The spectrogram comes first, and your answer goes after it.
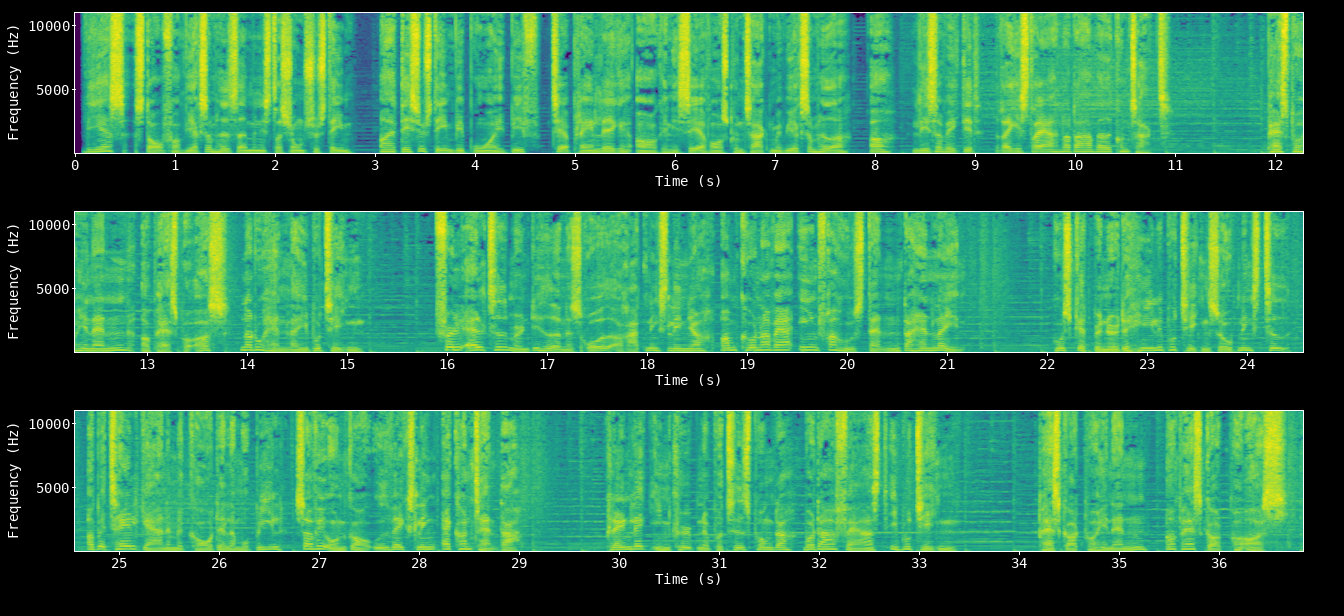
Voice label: Danish male, Cool Warm Engaging Voice; demoreel 2025

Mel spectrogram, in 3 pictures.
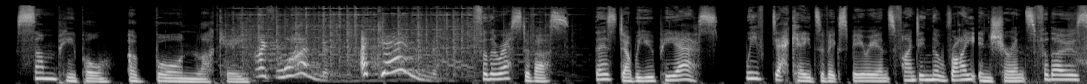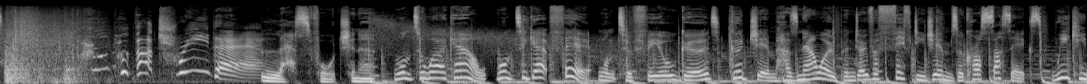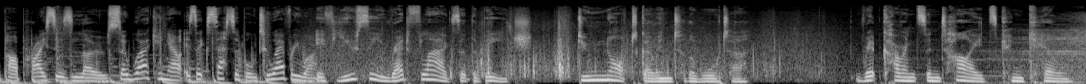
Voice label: commercial, British Bright Voiceover

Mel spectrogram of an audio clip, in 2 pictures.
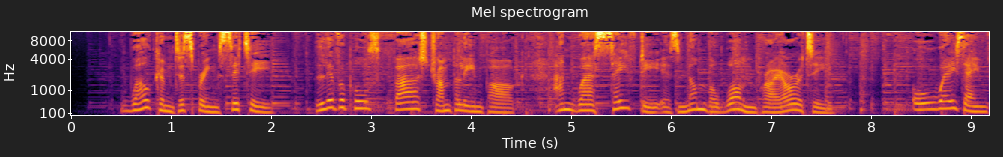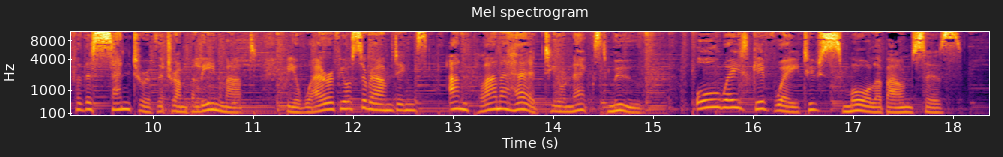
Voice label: explainer

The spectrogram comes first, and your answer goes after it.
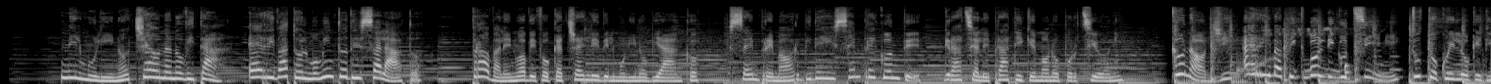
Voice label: italian voiceover commercial

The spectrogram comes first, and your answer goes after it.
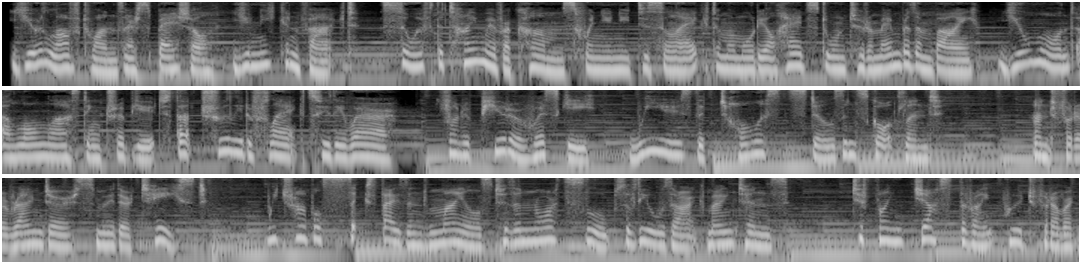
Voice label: commercial

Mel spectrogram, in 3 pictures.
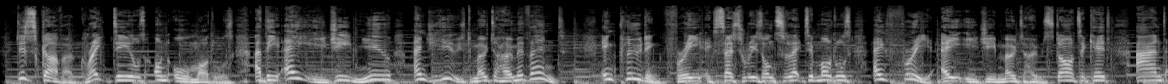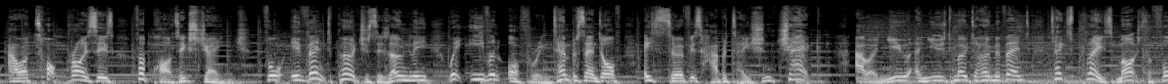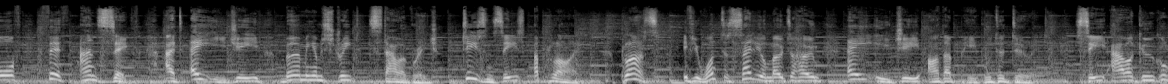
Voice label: radio commercial upbeat

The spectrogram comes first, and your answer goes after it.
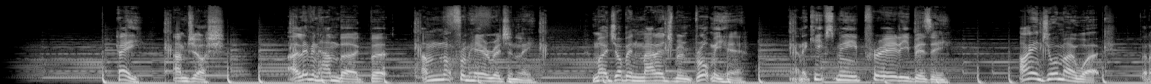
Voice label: natural

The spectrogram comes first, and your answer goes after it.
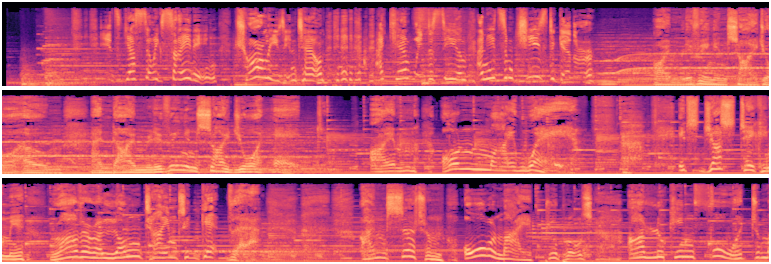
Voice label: animation, Charming Warm Male Voice

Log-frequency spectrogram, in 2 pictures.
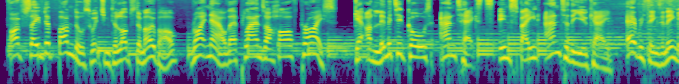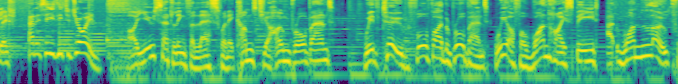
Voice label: natural

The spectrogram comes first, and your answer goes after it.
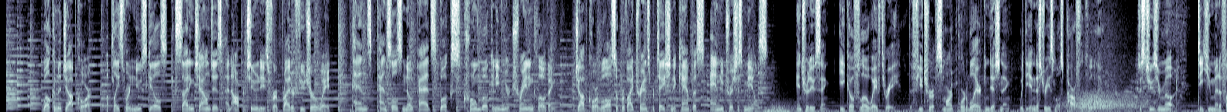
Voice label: British voiceover US accent montage

